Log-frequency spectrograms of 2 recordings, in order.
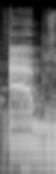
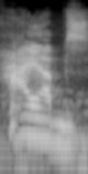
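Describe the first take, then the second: First: The word starts with a vowel, no h. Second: The word starts with a clear h sound. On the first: The speaker calls it wrong. "it's not abs" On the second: The speaker calls it right. "You need to pronounce the H"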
